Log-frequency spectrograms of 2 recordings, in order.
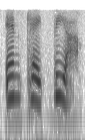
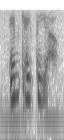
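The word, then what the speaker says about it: enkephia (ἐγκράτεια): Now, the Greek word for self-control is enkephia, enkephia.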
